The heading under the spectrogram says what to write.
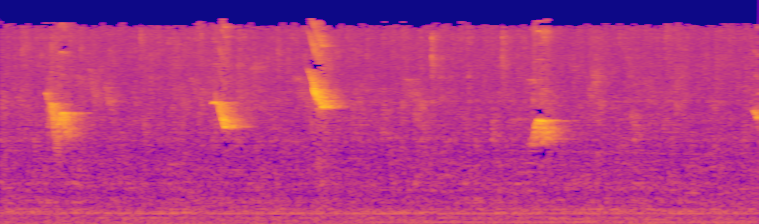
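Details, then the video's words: Red-cowled cardinal singing açoite: four sharp, high downward-sweeping whistled notes, unevenly spaced and separated by quiet gaps. "AÇOITE DE GALO DE CAMPINA"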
